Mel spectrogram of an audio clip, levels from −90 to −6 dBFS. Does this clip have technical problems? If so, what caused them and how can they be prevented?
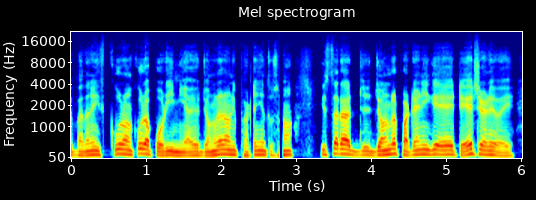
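Yes. This speech clip has a gap between stream segments at 2.77 s, lasting until 2.82 s. The sound stops dead for about 52 ms and then resumes. The edges of the hole are hard. No audio is lost. The timestamps of two consecutive segments leave a short space between them. The player fills that space with silence. This fits segments of about 4 s. Prevent it by aligning each segment's timestamps exactly with the end of the previous one.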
